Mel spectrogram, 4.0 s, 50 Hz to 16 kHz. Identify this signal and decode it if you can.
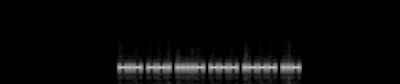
Morse code, heard as a keyed tone, about 47 wpm, 700 Hz. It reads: KG4OJU
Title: USA Call Signs - 4x Character Spacing - 50wpm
